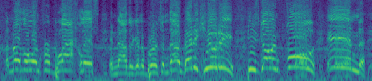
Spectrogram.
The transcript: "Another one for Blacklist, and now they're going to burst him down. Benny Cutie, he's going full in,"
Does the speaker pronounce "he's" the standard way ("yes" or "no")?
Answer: yes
